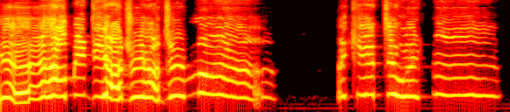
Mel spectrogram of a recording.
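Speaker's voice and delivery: very high, whimpering mock cry; mocking a player begging a teammate for help, in a high whimpering cry; whiny big baby. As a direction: whine like a helpless crying child. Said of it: "Big baby".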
